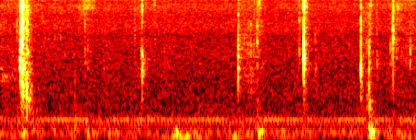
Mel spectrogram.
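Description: Paint dabs softly onto paper.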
